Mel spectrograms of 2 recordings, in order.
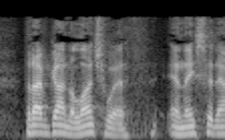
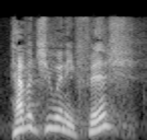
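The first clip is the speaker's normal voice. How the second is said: called question; 7 semitones higher, 6 dB louder than usual. Acted. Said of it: "called out to them".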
